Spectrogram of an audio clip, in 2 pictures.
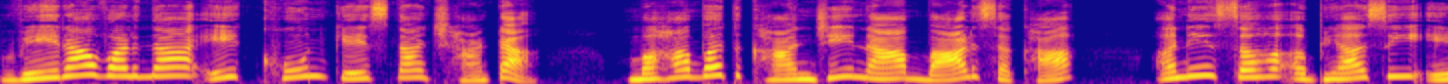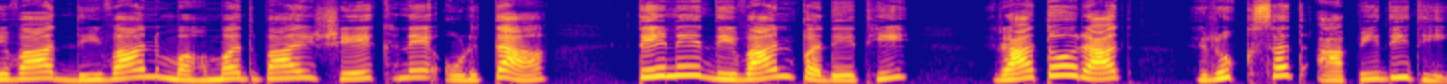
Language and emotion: Gujarati, neutral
